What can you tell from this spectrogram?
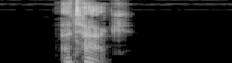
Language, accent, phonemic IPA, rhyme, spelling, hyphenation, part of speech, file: English, Australia, /əˈtæk/, -æk, attack, at‧tack, noun / verb / adjective, En-au-attack.ogg
- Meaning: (noun) An attempt to cause damage, injury to, or death of an opponent or enemy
